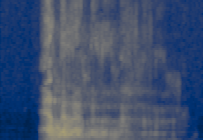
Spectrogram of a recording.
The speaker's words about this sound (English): That wasn't a fart. No one heard anything. Me either. Me either. So you definitely just farted.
